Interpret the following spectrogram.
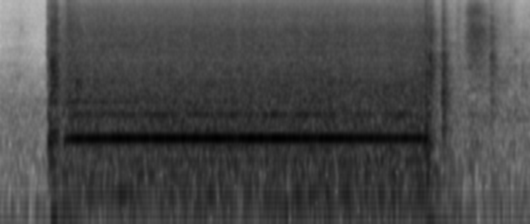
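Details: Pool filtration pump after its faulty start capacitor was replaced: the motor starts instantly and runs with a steady, even hum and whoosh before switching off.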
